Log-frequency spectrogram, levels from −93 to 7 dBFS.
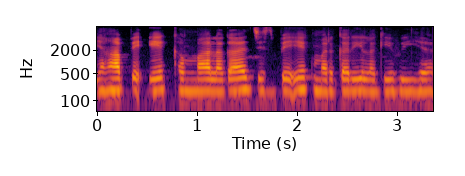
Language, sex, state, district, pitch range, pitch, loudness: Hindi, female, Uttar Pradesh, Jalaun, 175-185 Hz, 180 Hz, -23 LUFS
